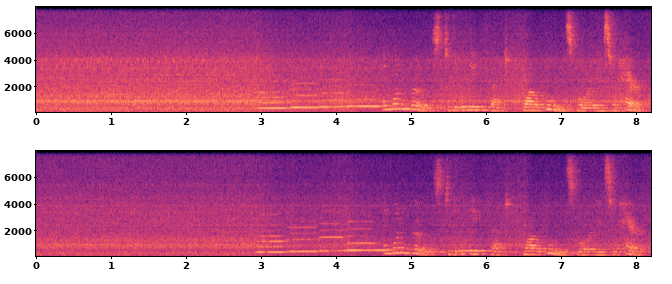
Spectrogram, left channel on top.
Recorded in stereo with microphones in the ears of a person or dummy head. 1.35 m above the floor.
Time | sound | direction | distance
2.9 | a flute | 40° right (ahead or behind) | 1.3 m
4.6 | a woman speaking | 75° left (ahead or behind) | 0.7 m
